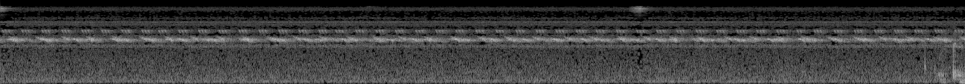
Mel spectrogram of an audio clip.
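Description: Crickets chirp in a steady, pulsing high trill that continues without a break, with faint background ambience and no voices.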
